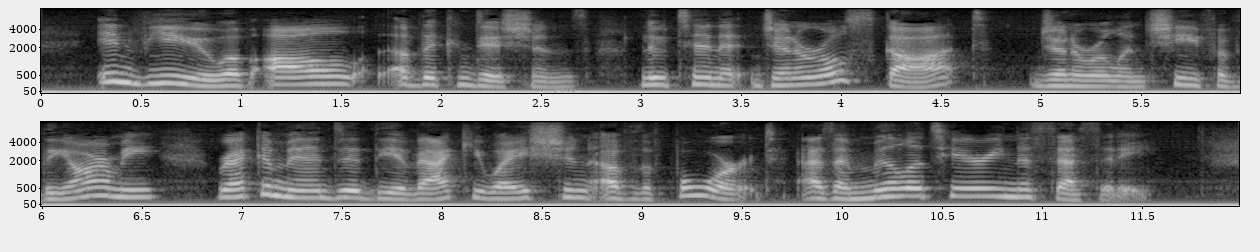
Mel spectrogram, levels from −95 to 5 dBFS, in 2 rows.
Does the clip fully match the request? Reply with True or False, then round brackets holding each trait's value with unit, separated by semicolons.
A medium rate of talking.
False (125 wpm)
